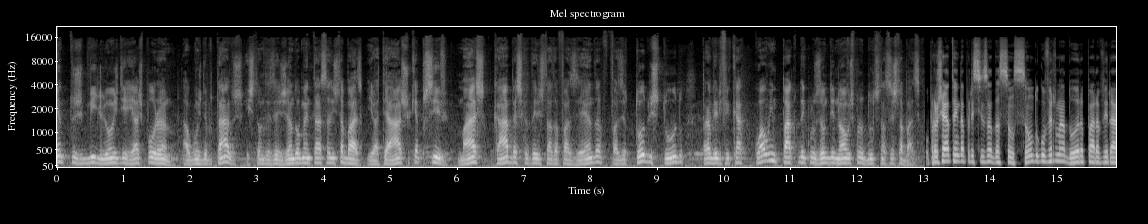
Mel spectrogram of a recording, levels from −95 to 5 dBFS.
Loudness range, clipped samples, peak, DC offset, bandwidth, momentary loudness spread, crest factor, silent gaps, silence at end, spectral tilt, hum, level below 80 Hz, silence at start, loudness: 1 LU; under 0.1%; -4 dBFS; 0.1%; 17.5 kHz; 7 LU; 18 dB; none; 0 s; -6 dB/octave; none; -48 dBFS; 0 s; -23 LUFS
